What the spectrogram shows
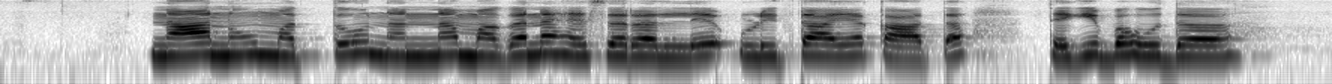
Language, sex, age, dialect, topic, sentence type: Kannada, female, 36-40, Dharwad Kannada, banking, question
